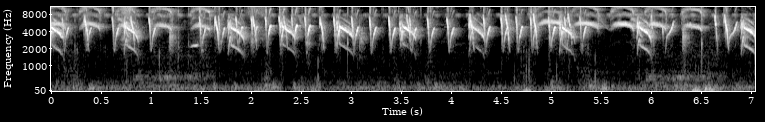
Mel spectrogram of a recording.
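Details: Bar-winged prinia, known locally as ciblek, in energetic song used to make ciblek answer: an unbroken stream of rapid, piercing high chirps and downslurs, densely layered throughout.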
